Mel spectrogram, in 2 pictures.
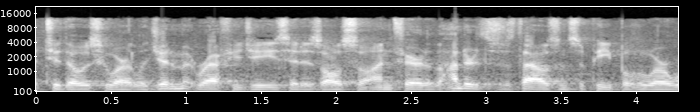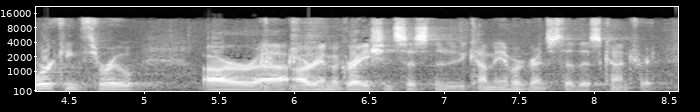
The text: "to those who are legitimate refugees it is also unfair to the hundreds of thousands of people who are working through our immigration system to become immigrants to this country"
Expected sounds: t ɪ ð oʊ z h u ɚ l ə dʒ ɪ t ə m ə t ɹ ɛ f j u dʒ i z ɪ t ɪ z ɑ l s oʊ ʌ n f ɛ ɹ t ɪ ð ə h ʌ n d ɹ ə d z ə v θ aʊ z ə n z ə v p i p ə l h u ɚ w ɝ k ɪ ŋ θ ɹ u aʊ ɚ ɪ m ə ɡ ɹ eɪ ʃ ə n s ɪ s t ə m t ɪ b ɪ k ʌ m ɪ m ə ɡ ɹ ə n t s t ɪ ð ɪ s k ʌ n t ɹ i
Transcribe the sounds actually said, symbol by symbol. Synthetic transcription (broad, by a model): t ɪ ð oʊ z h u ɚ l ə dʒ ɪ t ə m ə t ɹ ɛ f j u dʒ i z ɪ t ɪ z ɑ l s oʊ ʌ n f ɛ ɹ t ɪ ð ə h ʌ n d ɹ ə d z ə v θ aʊ z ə n z ə v p i p l h u ɚ w ɝ k ɪ ŋ θ ɹ u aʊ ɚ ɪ m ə ɡ ɹ eɪ ʃ n s ɪ s t ə m t ɪ b ɪ k ʌ m ɪ m ə ɡ ɹ ə n t s t ɪ ð ɪ s k ʌ n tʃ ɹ i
